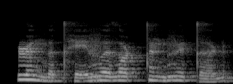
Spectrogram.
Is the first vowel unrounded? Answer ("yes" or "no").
yes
